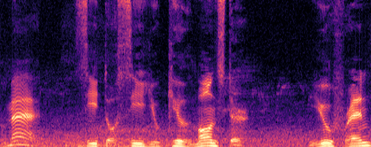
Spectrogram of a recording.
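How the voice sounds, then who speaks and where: Using a put-on character voice at a medium pitch, a man talks at a very slow pace over clear background noise. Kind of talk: broken, simplified speech.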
